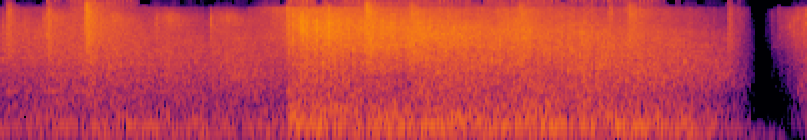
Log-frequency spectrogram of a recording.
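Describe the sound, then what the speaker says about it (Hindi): Explosions from strikes on terror sites in Pakistan come as a loud continuous rumbling blast that swells partway through and then cuts off abruptly, with no voices. "ये वीडियो बताता है कि कैसे भारत ने एक के बाद एक पाकिस्तान में बने आतंकी ठिकानों को उड़ाया था"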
